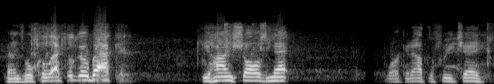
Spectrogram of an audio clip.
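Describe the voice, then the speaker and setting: A man giving brisk live hockey play-by-play, narrating each pass and leaning toward the home team. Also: on the high side, creaky. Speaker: play-by-play announcer. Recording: dull lo-fi audio with faint background noise.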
